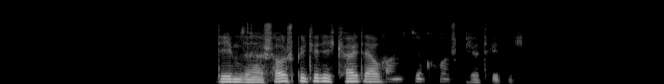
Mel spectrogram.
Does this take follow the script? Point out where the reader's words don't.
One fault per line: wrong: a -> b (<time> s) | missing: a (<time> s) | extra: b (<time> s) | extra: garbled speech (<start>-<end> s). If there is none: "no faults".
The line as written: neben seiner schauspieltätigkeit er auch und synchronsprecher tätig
no faults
